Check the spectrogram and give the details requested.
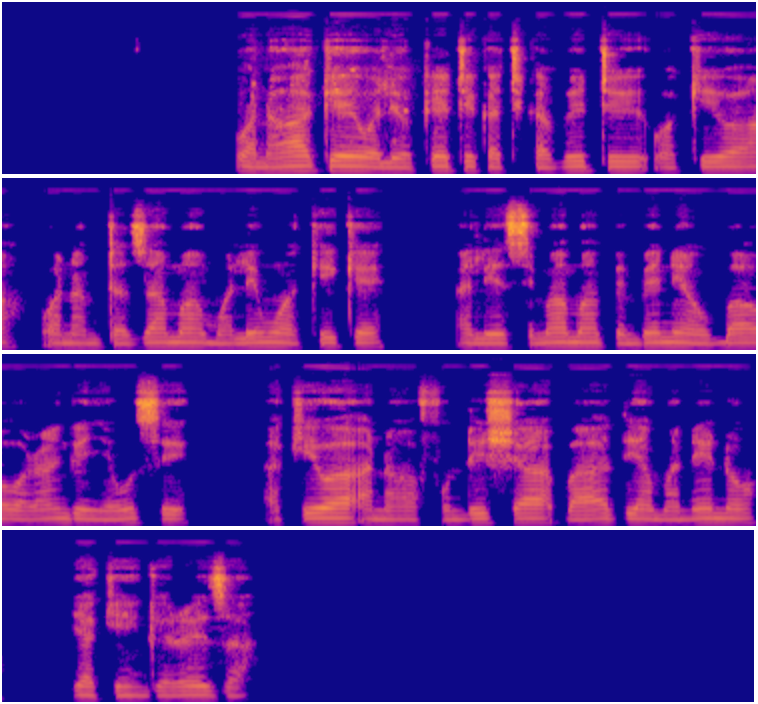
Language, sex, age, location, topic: Swahili, male, 25-35, Dar es Salaam, education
